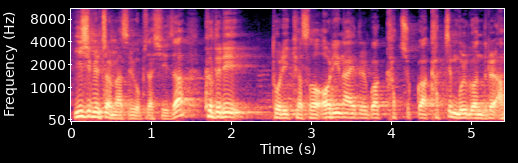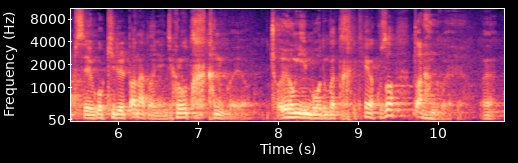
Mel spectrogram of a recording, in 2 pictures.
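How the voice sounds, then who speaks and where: A male pastor preaching at a Friday prayer service, animated, acting out the people he quotes and chuckling often. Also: on the low side, quick pace, few pauses, echoey room. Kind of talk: sermon. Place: church sanctuary.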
